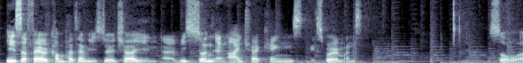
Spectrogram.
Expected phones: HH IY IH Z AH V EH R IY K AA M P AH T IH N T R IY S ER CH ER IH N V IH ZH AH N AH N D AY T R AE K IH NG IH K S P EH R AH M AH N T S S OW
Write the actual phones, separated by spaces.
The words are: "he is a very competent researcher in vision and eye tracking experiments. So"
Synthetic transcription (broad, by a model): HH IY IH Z AH F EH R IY K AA M P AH T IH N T R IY S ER CH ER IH N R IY S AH N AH N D AY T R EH K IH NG IH K S P EH R AH M AH N T S S OW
